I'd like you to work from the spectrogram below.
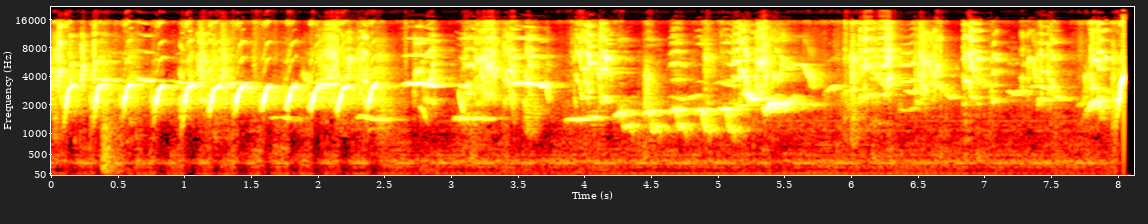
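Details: Greater green leafbird song opening with a fast run of about ten repeated ringing notes, then shifting through varied chattering phrases, trills and squeaks, with a soft constant hum in the background.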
